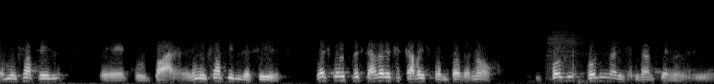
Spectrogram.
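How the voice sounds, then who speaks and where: A man speaks in a normal speaking voice at a moderate pace. His pitch is fairly high, with lively intonation. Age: 60s. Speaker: fly fishing expert and instructor. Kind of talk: casual interview. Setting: phone call.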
